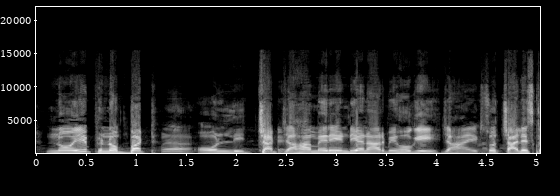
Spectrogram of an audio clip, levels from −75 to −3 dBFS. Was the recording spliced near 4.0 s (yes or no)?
yes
